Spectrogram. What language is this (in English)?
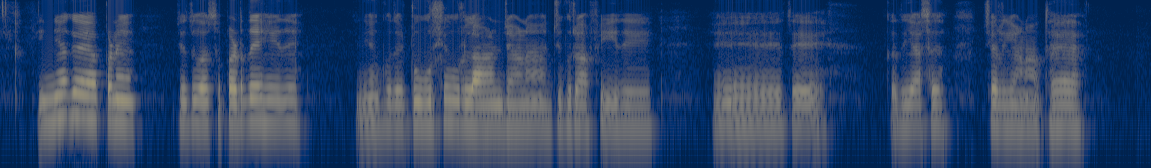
Dogri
